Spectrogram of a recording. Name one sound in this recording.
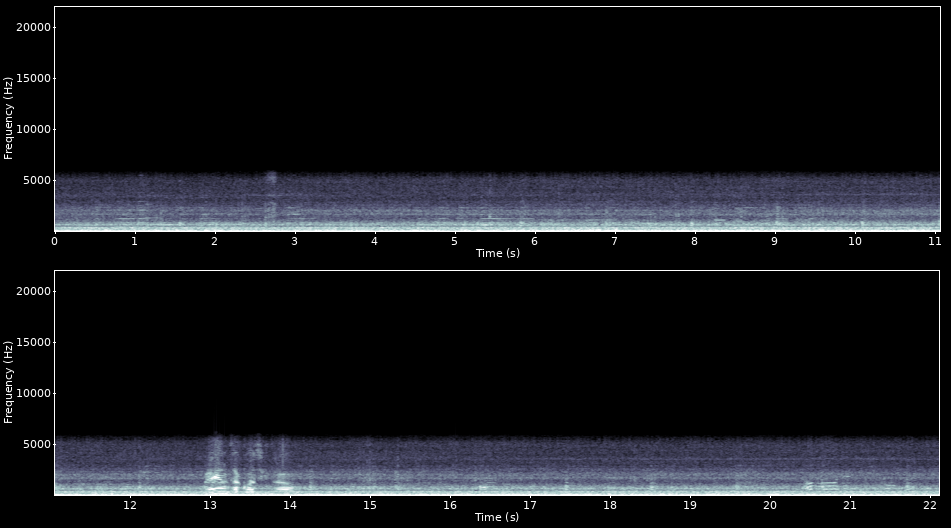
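Tyres roll over asphalt.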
